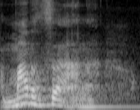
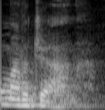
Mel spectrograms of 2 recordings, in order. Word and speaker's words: Marzana: capire che il nesso r+ i più vocale o r+ y più vocale traduceva il nostro r + z più vocale o il nostro r + g più vocale per cui la città si pronunciava Marzana o margiana marzane Mariani o mariane è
